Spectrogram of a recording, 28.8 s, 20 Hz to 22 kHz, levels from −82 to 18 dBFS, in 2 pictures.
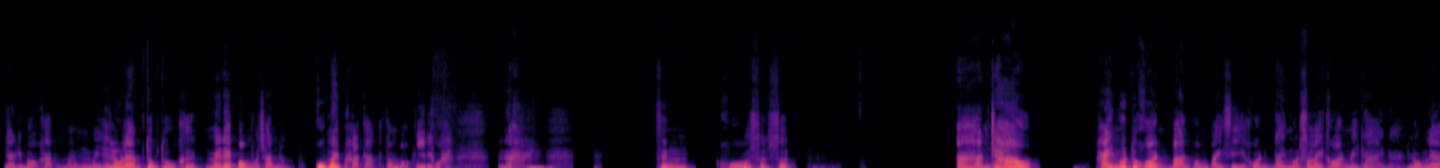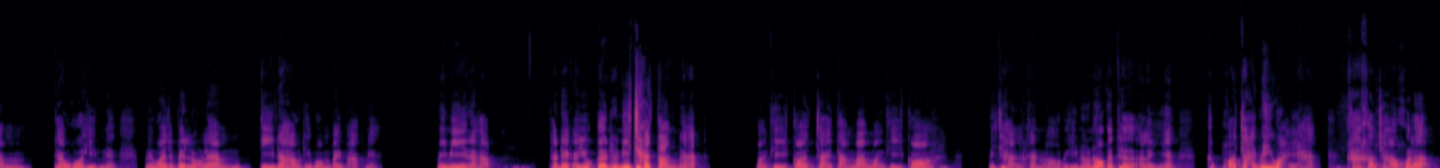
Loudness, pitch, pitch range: -26 LUFS, 115 Hz, 105-125 Hz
